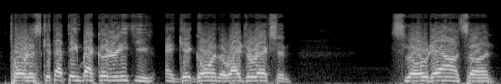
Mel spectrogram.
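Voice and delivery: loud, firm radio orders; stern team owner. Real, not acted. Team owner telling Tortoise to calm down, stern. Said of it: "I gotta be a team owner here".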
